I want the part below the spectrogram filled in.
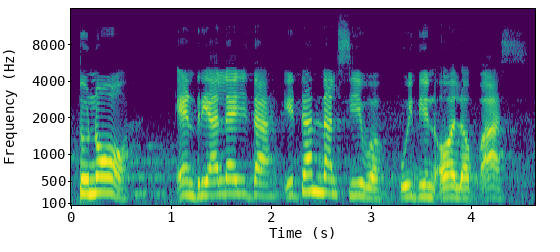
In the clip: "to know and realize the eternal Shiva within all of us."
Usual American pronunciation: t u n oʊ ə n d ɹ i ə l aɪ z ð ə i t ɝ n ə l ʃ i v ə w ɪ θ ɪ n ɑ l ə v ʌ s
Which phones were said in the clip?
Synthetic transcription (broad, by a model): t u n oʊ ə n d ɹ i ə l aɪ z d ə i t ɝ n ə l s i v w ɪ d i n ɑ l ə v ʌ s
